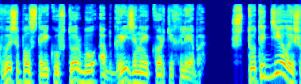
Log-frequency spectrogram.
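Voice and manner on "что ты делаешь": high, slow indignant question. A narrator's reading. Girl to boy giving gnawed crusts, indignant. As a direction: draw it out in outrage. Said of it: "возмутилась Динка".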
